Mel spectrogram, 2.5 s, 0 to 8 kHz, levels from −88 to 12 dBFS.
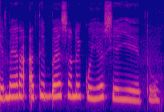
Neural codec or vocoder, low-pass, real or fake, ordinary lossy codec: none; none; real; none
